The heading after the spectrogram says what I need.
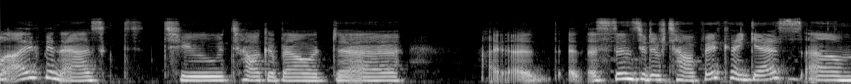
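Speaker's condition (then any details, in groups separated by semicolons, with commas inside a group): Cerebral palsy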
